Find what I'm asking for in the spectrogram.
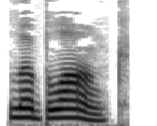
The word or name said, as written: leblanc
